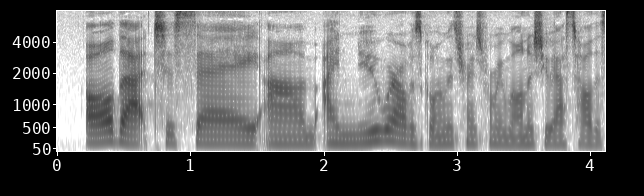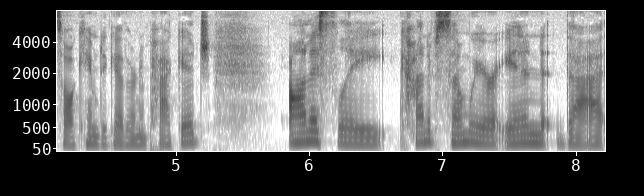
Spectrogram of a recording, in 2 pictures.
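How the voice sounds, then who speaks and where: Here a woman with an unremarkable speaking voice talks at a fairly quick pace in a very clean recording with a silent background. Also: fairly low pitch for a woman, fairly even intonation. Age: 50s. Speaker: mental health counselor and yoga studio founder. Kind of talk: interview.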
